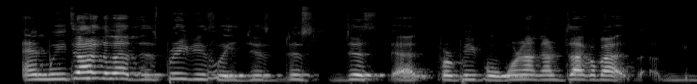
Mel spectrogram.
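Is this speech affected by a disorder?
Yes: cerebral palsy; speech sounds drunk.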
